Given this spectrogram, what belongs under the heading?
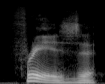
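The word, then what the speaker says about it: freeze: 이렇게 발음해줘요 즉 그리고 영어 단어 끝에 알파벳 e는 발음하지 않으니까요 자 한번 따라해 주실까요 freese 자 이제 음식 다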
